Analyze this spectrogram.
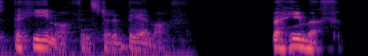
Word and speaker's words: Behemoth: Behemoth.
